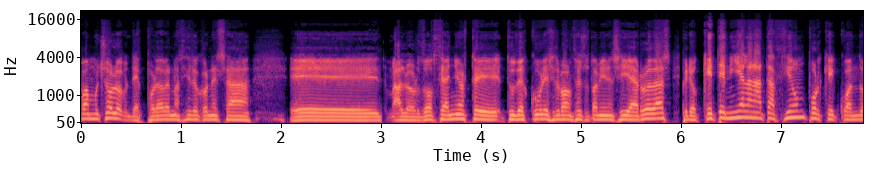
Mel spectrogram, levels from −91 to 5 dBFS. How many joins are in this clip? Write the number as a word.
two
